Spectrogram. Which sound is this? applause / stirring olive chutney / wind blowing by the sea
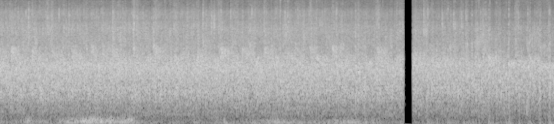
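applause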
